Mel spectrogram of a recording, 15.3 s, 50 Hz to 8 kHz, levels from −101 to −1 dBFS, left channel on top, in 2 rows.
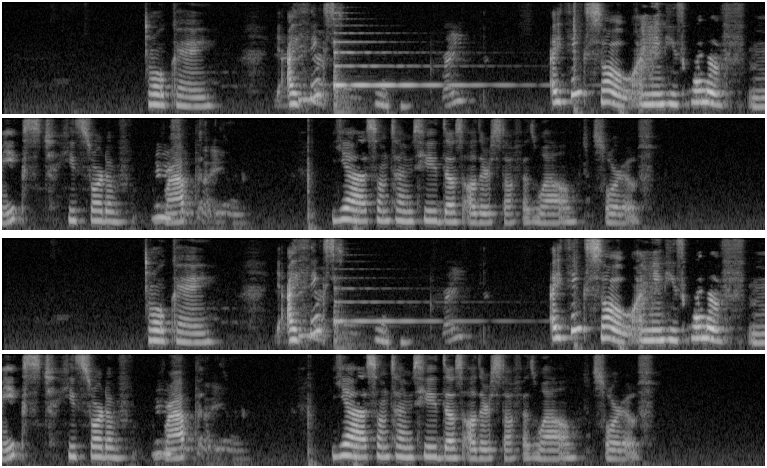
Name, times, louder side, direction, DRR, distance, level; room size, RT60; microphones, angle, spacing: voice 1, 1.4-2.1 2.7-3.2 3.7-4.1 5.5-8.9 9.3-9.5 10.9-14.1, right 2 dB, 10° right, 0.4 m, -36 dB
voice 2, 2.7-3.6 4.4-4.7 6.3-6.6 9.1-10.1, left 3 dB, 80° left, 1.4 m, -47 dB
Piano, 3.3-5.6, left 8 dB, 45° left, 0.9 m, -42 dB
6.2 x 2.9 x 2.8 m
head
